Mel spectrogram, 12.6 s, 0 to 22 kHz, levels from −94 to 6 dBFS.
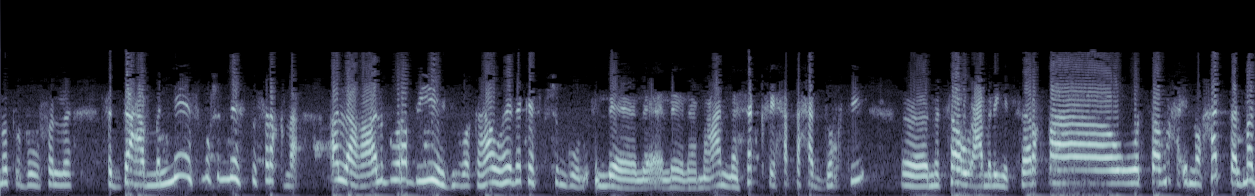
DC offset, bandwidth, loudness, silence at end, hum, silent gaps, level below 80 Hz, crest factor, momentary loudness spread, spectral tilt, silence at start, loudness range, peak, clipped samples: under 0.1%; 7.6 kHz; -18 LUFS; 0 s; none; none; -58 dBFS; 12 dB; 10 LU; -6 dB/octave; 0 s; 5 LU; -6 dBFS; under 0.1%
